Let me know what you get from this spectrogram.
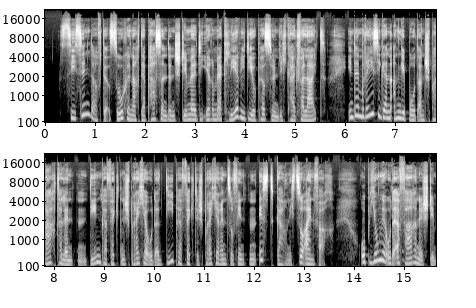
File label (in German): ERKLAERVIDEO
